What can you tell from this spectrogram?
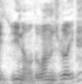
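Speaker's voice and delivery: normal talking voice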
